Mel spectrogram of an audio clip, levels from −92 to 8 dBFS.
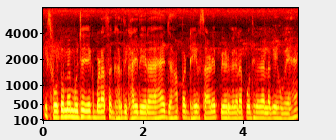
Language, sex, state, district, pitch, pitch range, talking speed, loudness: Hindi, male, Chandigarh, Chandigarh, 150 Hz, 145-165 Hz, 280 wpm, -15 LUFS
